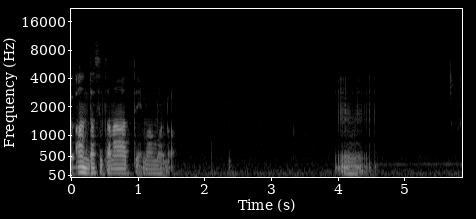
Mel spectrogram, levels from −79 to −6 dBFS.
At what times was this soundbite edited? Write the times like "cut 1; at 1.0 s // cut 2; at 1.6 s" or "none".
none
